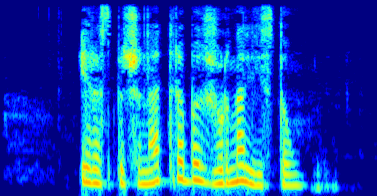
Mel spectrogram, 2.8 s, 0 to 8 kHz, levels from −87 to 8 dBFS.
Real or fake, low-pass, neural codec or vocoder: real; 7.2 kHz; none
